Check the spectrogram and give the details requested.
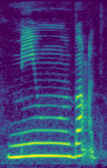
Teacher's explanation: Mim tanwin di situ ataupun nun mati di situ ditukarkan kepada mim. Ini terjadi sewaktu apabila berjumpa dengan ba sahaja. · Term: iqlab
